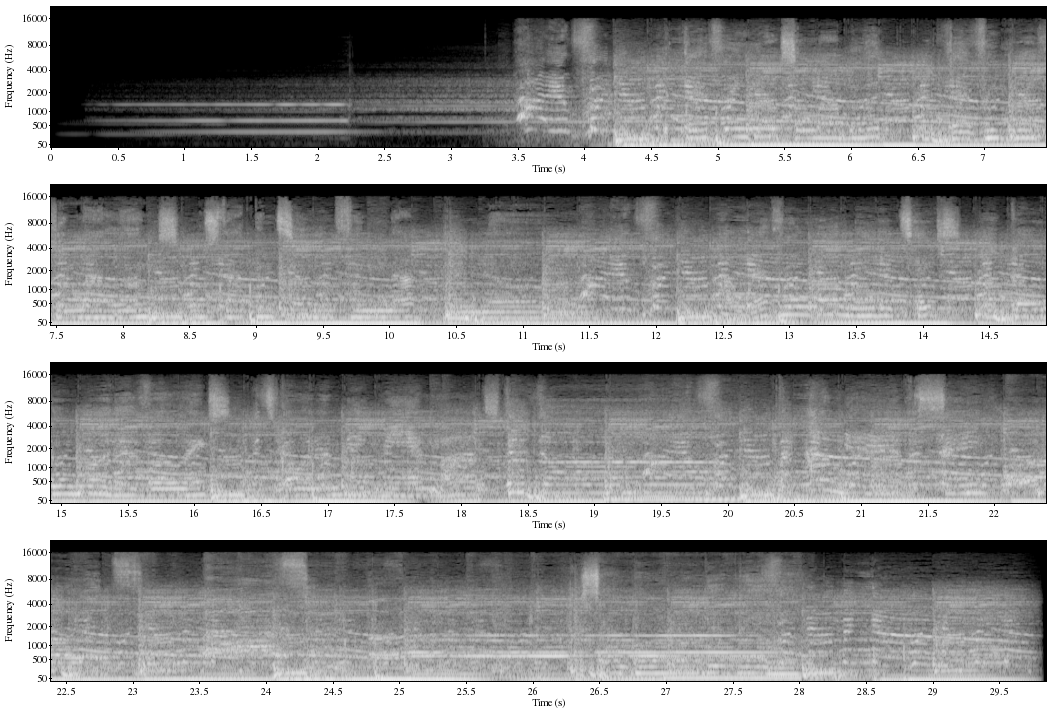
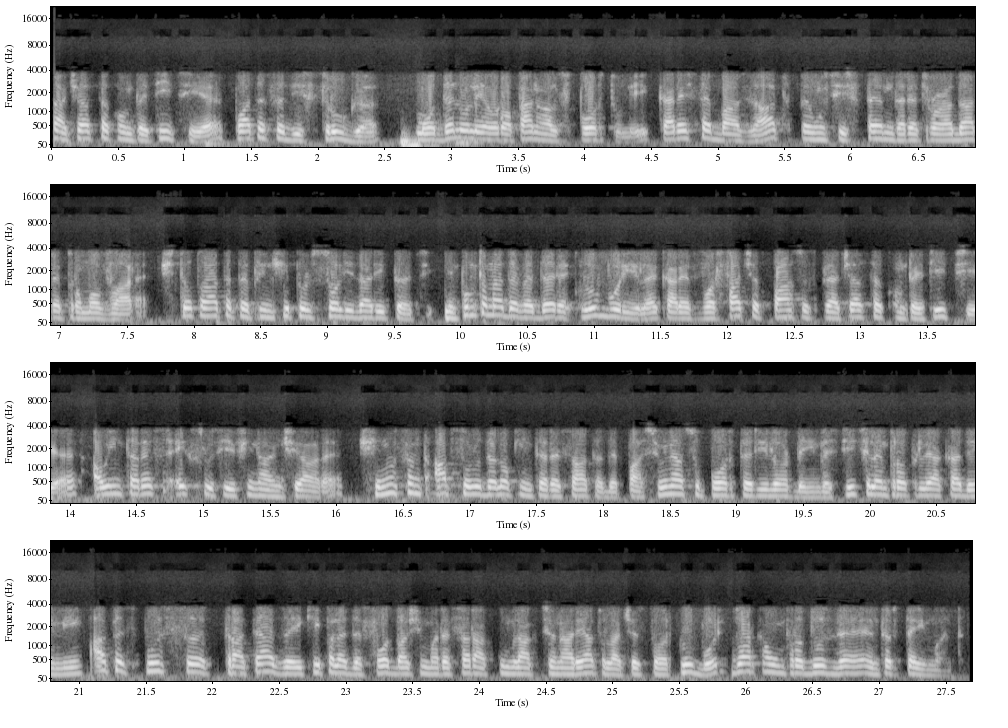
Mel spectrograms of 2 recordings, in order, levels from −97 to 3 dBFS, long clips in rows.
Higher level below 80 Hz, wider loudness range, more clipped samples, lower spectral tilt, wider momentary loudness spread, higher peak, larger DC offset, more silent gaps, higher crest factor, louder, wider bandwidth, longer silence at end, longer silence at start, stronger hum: first, -16 dBFS vs -36 dBFS; about the same, 2 LU vs 1 LU; neither; second, -4.5 dB/octave vs -7.5 dB/octave; about the same, 3 LU vs 3 LU; about the same, -2 dBFS vs -2 dBFS; neither; neither; about the same, 10 dB vs 12 dB; about the same, -14 LUFS vs -16 LUFS; first, 15.5 kHz vs 10.5 kHz; about the same, 0.05 s vs 0.05 s; first, 1.55 s vs 0 s; neither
